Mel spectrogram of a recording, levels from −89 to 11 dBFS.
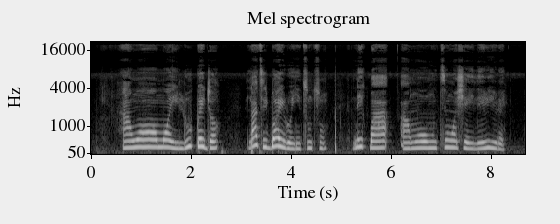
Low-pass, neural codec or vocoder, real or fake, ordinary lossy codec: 19.8 kHz; none; real; MP3, 96 kbps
